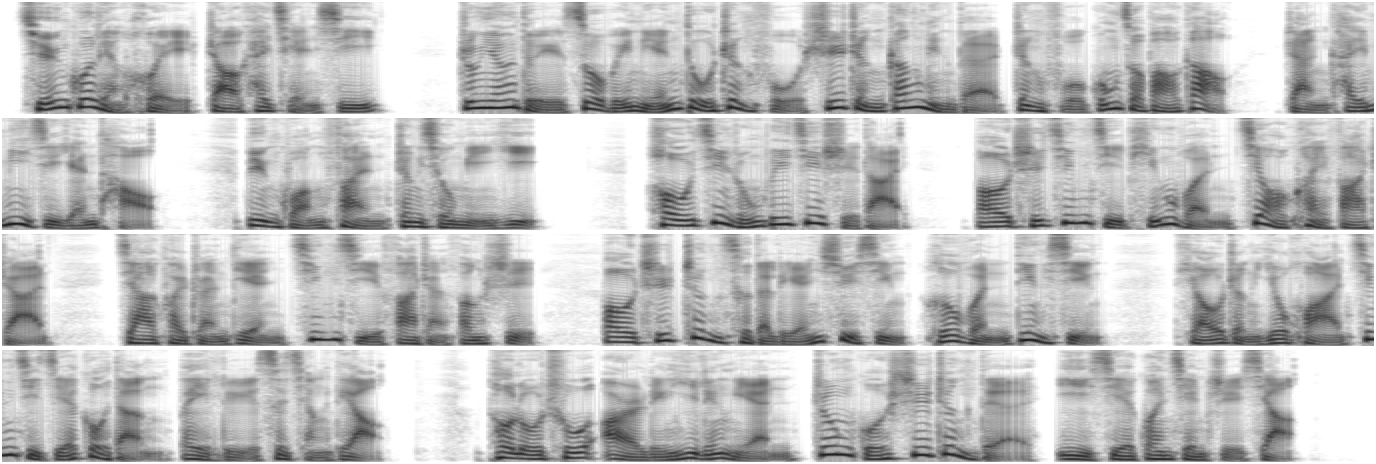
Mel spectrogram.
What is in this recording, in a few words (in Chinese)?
男, 新闻; 全国两会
